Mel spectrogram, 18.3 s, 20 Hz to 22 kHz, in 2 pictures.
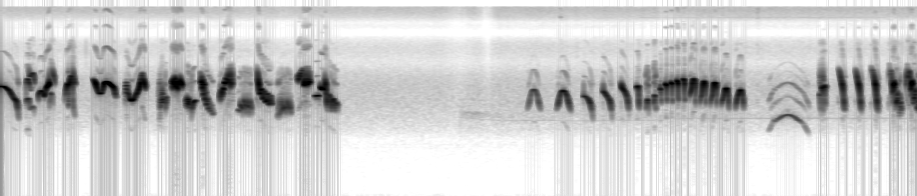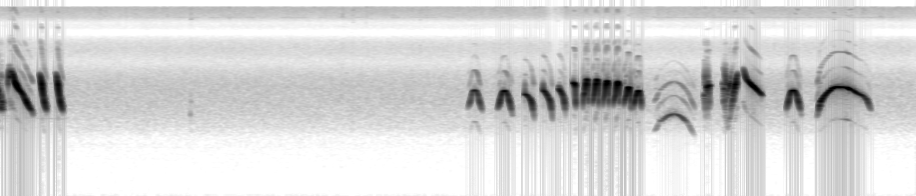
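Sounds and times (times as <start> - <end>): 
Thekla's lark song: 0.0 - 3.4, 5.2 - 9.8, 13.8 - 18.0.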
